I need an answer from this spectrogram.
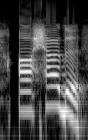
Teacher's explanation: اس کے بعد ہے احد، حا کی آواز کو آپ نے واضح کرنا ہے، ٹھیک ہے۔ حا حلق کے درمیان والے حصے سے نکلتی ہے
